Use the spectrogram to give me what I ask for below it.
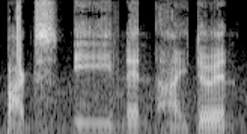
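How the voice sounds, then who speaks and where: A man's voice: mid-range voice, steady tone, unhurried, creaky. A man giving chatty, jokey live commentary on an online racing event, cracking dad jokes between updates. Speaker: race commentator and streamer. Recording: loud engine and track noise behind. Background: racing car engines.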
